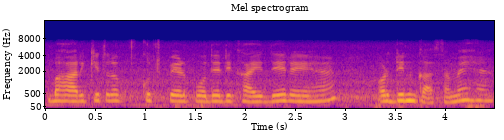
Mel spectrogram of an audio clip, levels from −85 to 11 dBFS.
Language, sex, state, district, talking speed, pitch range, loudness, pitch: Hindi, female, Haryana, Rohtak, 200 wpm, 210-230 Hz, -16 LUFS, 220 Hz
